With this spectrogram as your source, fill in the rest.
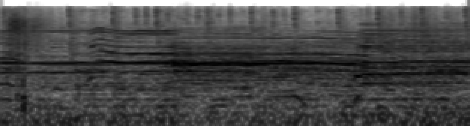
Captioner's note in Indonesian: berteriak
